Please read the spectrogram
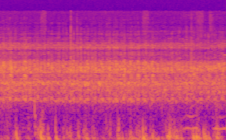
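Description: Wind buffeting a phone microphone on a sailing yacht under way, in uneven low gusts over a steady hiss of wind and water.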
